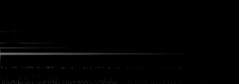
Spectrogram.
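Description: A single struck chime note ringing out, its clear bell-like tone dying away over about two seconds.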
